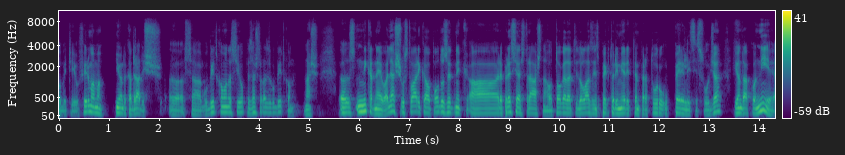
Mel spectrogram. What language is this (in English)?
Croatian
